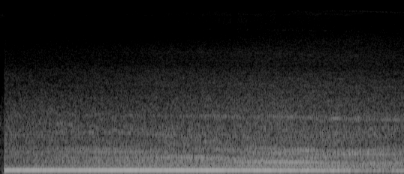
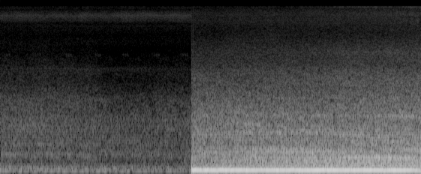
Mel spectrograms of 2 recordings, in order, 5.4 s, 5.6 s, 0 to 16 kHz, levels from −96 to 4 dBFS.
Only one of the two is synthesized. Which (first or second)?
second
